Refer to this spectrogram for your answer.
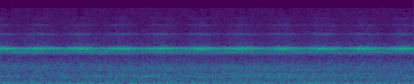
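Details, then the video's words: High, piercing trill of a cricket, steady in pitch and swelling in quick regular beats, accompanied by a faint distant low rumble. "Świerszcz. Dźwięki relaksacyjne"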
